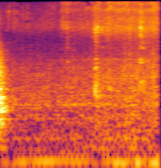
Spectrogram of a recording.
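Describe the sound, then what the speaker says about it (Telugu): Onion pieces frying with prawns in a pan, a brief steady sizzle with a few soft stirring scrapes. "మనం ఇప్పుడు దీంట్లో ఉల్లిపాయ ముక్కలు వేసుకోవాలి"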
